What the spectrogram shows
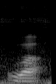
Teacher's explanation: दंत प्लस ओष्ठ बराबर दंतोष्ठ, दंतोष्ठ में व भी आएगा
